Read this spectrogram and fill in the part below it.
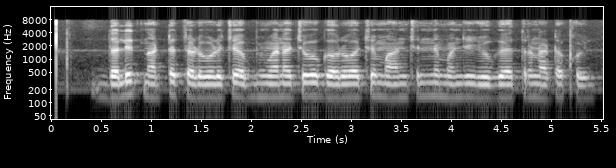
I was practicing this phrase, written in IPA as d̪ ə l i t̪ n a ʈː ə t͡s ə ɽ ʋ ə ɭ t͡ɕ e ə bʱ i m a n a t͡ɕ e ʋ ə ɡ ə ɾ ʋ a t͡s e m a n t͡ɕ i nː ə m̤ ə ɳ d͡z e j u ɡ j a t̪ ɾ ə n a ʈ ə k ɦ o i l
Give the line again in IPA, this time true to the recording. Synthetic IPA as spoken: d̪ ə l i t̪ n a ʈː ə t͡s ə ɽ ʋ ə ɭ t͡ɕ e ə bʱ i m a n a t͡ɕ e ʋ ə ɡ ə ɾ ʋ a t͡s e m a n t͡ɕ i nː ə m̤ ə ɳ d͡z e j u ɡ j a t̪ ɾ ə n a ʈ ə k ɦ o i l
